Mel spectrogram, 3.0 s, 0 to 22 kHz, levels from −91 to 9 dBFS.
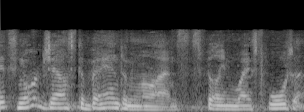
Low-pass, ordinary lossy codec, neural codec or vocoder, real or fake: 7.2 kHz; AAC, 32 kbps; codec, 24 kHz, 0.9 kbps, WavTokenizer, medium music audio release; fake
